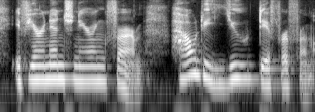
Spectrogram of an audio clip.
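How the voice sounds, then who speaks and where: A woman's fairly low voice at a moderate pace, an unremarkable speaking voice, in a very clean recording with a silent background. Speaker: business consultant and author. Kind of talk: interview about work trends. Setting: studio.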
